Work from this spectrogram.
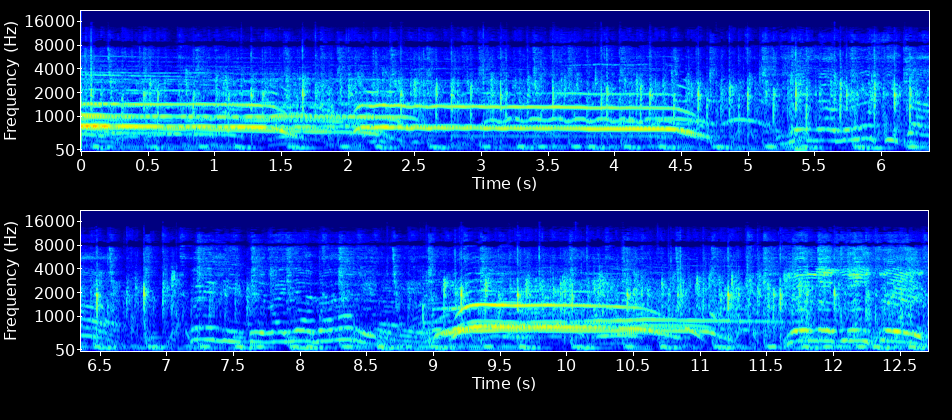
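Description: Audience at an improv comedy show claps and cheers in a steady crowd roar, with voices and tonal sounds layered over the applause throughout.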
